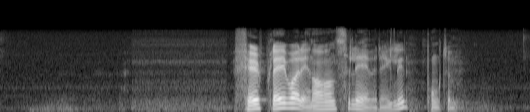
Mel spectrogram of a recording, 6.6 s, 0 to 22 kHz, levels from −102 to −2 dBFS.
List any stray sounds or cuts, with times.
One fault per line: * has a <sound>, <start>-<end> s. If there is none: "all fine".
all fine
